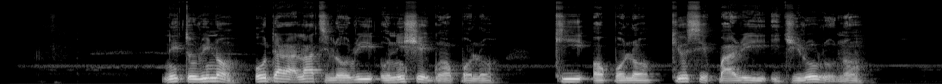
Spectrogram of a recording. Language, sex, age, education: Yoruba, male, 30-45, tertiary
